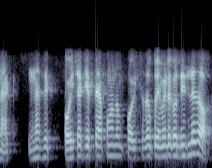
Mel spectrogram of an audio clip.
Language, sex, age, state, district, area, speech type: Odia, male, 18-30, Odisha, Kendujhar, urban, conversation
